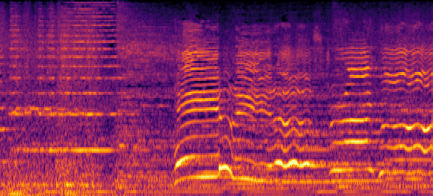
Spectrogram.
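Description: A female jazz singer's wordless vocal line over a symphony orchestra. It enters loudly about two seconds in with swooping slides between notes, then holds notes with a wide vibrato.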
